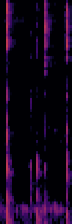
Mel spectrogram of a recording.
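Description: Calculator keys pressed one after another, four or five quick, close, faint clicks with no voice over them.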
